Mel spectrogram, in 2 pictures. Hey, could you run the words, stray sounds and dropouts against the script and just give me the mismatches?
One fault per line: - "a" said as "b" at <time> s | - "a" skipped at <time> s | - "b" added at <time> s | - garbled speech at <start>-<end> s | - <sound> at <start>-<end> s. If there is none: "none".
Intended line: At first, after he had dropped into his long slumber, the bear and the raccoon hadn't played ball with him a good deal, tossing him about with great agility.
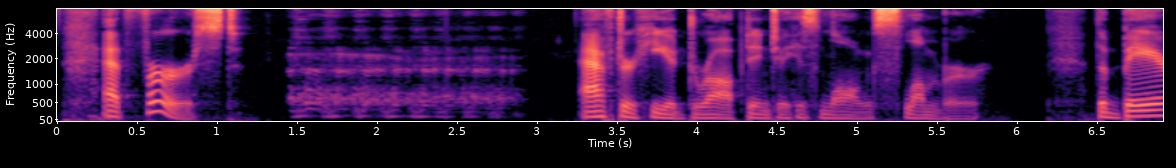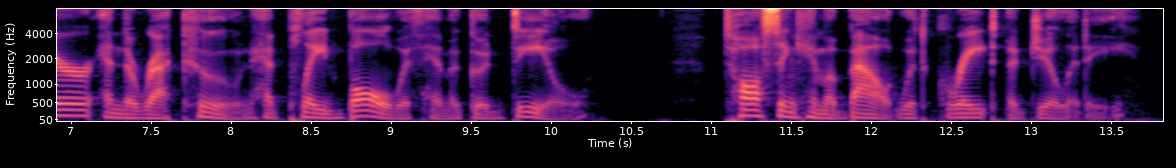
- cough at 1.4-3.0 s
- "hadn't" said as "had" at 8.1 s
